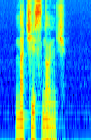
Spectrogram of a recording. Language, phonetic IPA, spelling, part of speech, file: Polish, [naˈt͡ɕisnɔ̃ɲt͡ɕ], nacisnąć, verb, Pl-nacisnąć.ogg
